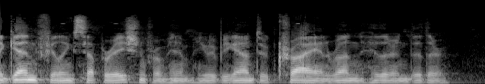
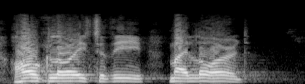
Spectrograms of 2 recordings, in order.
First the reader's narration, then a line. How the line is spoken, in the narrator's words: in great joy Prahlad would shout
